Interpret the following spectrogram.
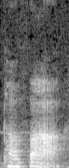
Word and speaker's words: parfum: Parfum. Y'all be getting on me and telling me M is silent in parfum, okay?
